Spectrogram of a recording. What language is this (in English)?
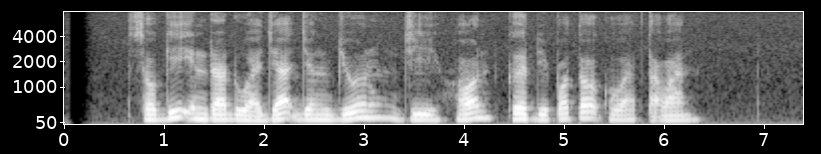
Sundanese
